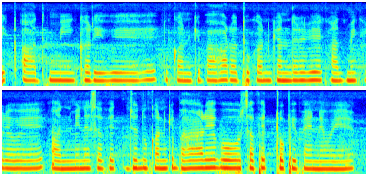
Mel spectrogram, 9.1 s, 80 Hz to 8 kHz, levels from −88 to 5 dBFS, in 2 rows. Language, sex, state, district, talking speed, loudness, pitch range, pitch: Hindi, female, Uttar Pradesh, Hamirpur, 210 wpm, -18 LUFS, 225-235 Hz, 230 Hz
